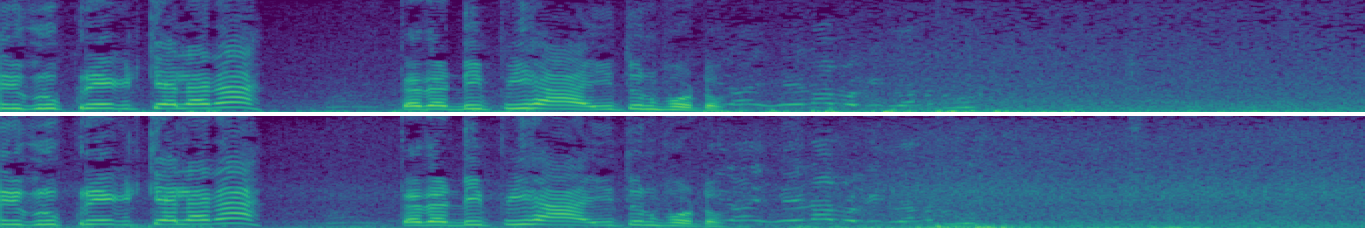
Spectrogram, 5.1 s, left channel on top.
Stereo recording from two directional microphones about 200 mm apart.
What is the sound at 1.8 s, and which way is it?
Speech, 40° left (ahead or behind).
